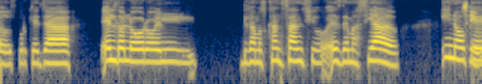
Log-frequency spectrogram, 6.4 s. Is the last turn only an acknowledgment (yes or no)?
yes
